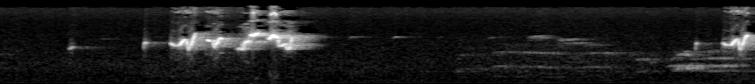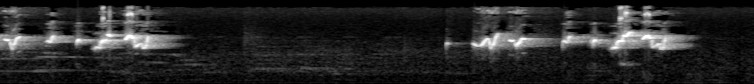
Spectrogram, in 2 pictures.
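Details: Mountain red-whiskered bulbul song, recorded clean for use as a trapping lure: three short, bright warbled phrases of quick up-and-down notes, one roughly every four seconds, with silence between and no other sounds.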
